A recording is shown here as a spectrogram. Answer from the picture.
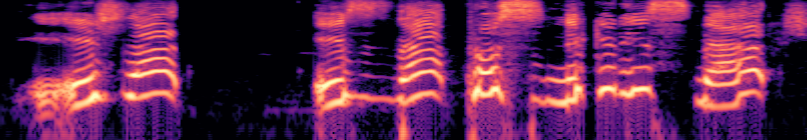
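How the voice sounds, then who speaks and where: In a put-on character voice, the speaker talks at a very slow pace with an extremely high pitch. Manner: questioning, uncertain.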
